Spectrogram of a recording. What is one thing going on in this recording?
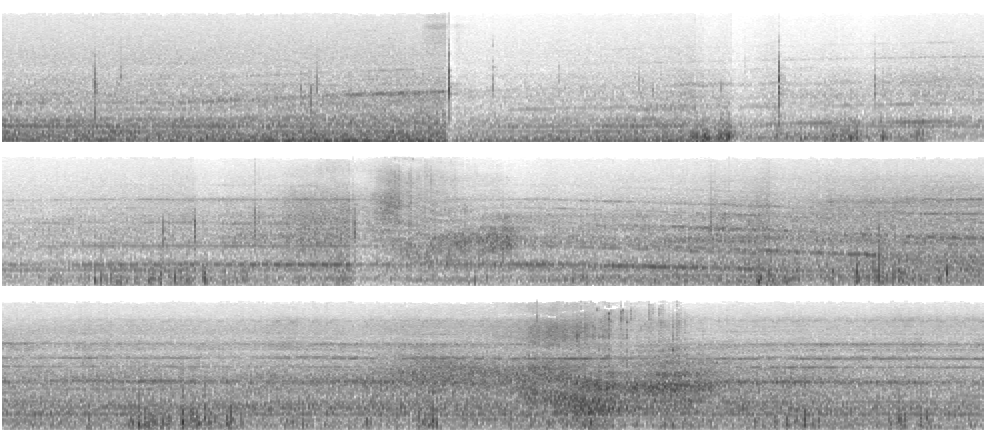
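A diesel locomotive engine rumbles steadily nearby.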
